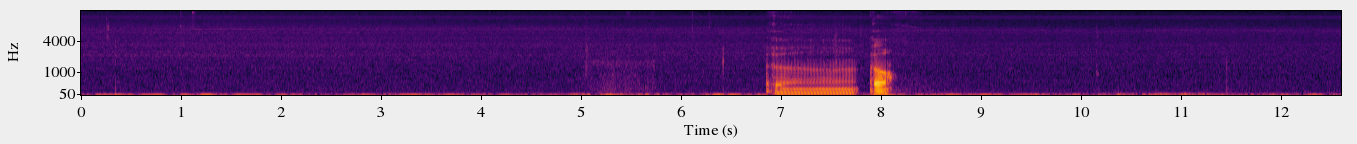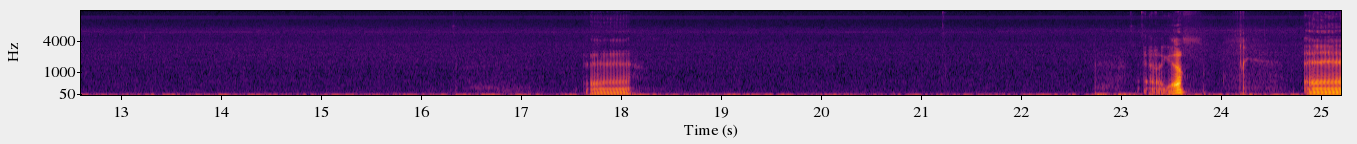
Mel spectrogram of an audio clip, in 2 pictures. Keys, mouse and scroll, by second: 1.0 click, 1.7 scroll down 1, 1.8 scroll up 2, 4.6 scroll down 2, 5.0 middle click, 7.9-8.2 scroll down 2, 16.3-21.2 drag, 23.1 click, 24.1-24.6 scroll up 2.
